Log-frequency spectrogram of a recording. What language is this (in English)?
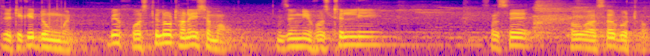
Bodo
